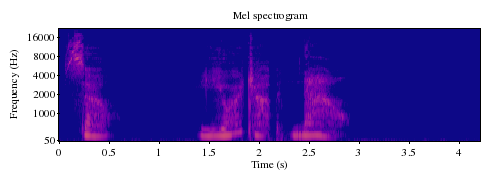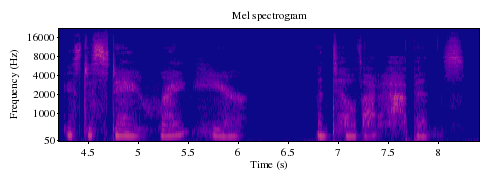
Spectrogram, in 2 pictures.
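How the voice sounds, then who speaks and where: A very breathy, whispering female vampire acted by a woman in an ASMR role-play. She speaks slowly and condescendingly, mock-sweet on the surface and coldly menacing beneath. The sound is close and dry. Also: mid-range voice, fairly even intonation, fairly bright tone, no echo, exaggerated voice. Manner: slow, taunting, mock-sweet. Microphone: close, dry microphone.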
